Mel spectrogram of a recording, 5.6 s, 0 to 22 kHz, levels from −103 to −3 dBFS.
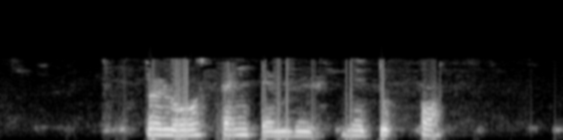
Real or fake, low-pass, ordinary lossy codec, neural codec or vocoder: real; 7.2 kHz; AAC, 16 kbps; none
